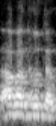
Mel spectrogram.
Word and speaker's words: Avadhuta: But Avadhuta, that word has 4 syllables: A, Va, Dhu, Ita, and Ta.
